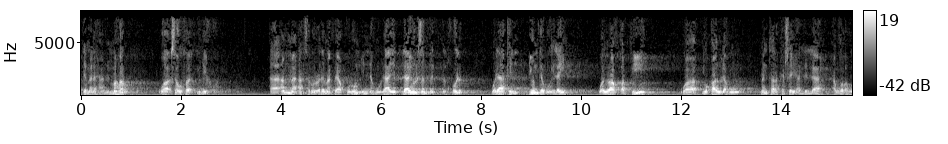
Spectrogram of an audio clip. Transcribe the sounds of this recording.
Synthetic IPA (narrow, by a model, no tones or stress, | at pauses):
ɑd̪ːamalaɦamɪnmaɦɾˤ | wʔasawfajʊliːħʊha̰ | ʔamːaʔakθɑɾˤalʕʊlamafajɑquːluːnʔɪnːaɦʊlalajʊlzambɪlxʊlʕ | walaːkɪnjʊnt̪abʔɪlajh | wʔa̰jʊɾˤɑːqːɑbfiːh | wʔajʊqɑːllaɦʊ | mant̪ɑɾˤɑkaʃajʔanlɪlːaːhʕawːɑðˤɑh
